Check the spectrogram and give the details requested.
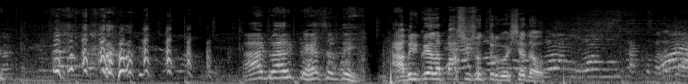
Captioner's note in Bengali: সশব্দ হাসি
